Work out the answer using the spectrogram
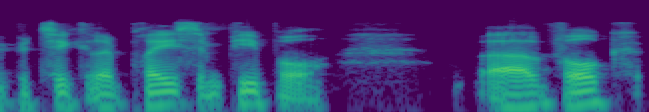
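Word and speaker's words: Volk: uh Vulk or I think it's pronounced pronounced folk in German it's V is F I suppose but whatever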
